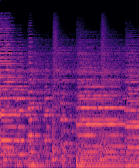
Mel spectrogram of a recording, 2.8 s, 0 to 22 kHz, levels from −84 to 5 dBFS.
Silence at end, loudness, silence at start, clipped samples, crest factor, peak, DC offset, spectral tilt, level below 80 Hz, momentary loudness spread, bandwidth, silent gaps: 0 s; -23 LUFS; 0 s; under 0.1%; 14 dB; -8 dBFS; under 0.1%; -3.5 dB/octave; -34 dBFS; 7 LU; 16 kHz; none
